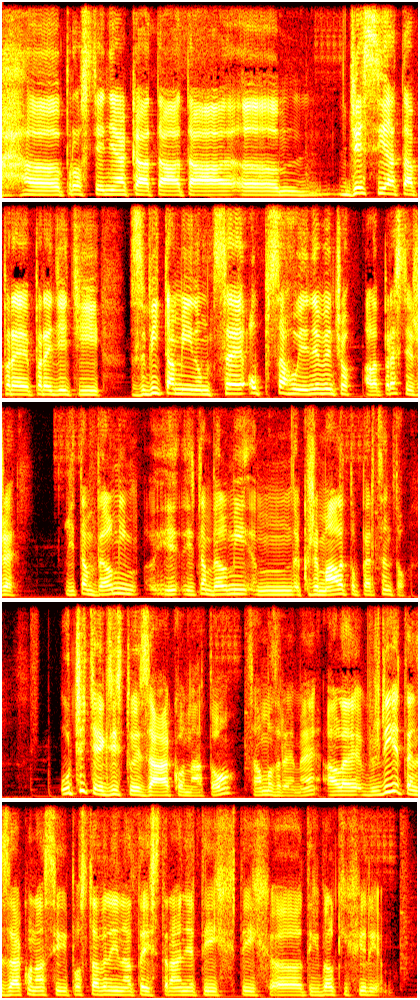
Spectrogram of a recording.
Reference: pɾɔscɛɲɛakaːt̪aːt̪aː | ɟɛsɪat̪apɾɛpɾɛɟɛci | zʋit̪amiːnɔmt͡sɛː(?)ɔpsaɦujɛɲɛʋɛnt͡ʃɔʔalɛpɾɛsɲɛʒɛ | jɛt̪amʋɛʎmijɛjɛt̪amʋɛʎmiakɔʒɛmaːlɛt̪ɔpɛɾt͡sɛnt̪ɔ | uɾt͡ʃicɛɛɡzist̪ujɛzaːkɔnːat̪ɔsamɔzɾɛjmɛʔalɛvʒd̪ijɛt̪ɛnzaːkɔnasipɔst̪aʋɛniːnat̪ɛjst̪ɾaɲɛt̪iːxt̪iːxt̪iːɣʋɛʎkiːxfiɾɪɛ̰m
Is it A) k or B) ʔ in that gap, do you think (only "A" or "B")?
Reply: B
